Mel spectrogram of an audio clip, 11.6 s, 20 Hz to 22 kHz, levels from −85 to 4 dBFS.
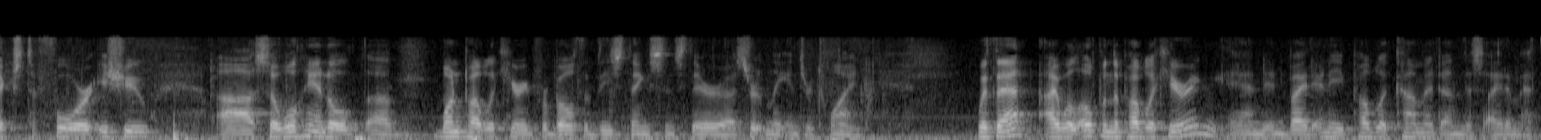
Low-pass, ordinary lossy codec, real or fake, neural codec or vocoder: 7.2 kHz; MP3, 48 kbps; real; none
